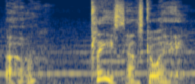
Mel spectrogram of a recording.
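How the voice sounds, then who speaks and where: A man playing a kindly, apologetic professor in a video game cutscene, gentle and a little hesitant with his student. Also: medium pitch, wildly swooping pitch, slow pace. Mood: warm, amused. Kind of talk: scripted game cutscene acting. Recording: background music behind dialogue.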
